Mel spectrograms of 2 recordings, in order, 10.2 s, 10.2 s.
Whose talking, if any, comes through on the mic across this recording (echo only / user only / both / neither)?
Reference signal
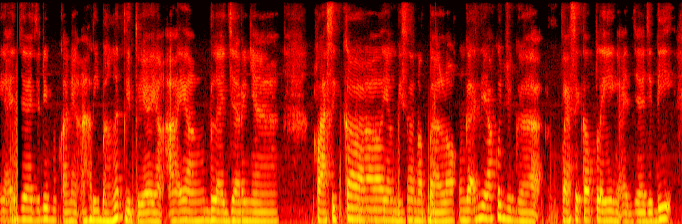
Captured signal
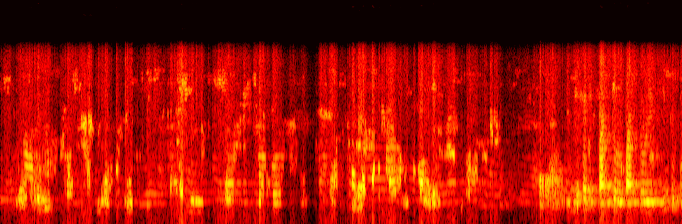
both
